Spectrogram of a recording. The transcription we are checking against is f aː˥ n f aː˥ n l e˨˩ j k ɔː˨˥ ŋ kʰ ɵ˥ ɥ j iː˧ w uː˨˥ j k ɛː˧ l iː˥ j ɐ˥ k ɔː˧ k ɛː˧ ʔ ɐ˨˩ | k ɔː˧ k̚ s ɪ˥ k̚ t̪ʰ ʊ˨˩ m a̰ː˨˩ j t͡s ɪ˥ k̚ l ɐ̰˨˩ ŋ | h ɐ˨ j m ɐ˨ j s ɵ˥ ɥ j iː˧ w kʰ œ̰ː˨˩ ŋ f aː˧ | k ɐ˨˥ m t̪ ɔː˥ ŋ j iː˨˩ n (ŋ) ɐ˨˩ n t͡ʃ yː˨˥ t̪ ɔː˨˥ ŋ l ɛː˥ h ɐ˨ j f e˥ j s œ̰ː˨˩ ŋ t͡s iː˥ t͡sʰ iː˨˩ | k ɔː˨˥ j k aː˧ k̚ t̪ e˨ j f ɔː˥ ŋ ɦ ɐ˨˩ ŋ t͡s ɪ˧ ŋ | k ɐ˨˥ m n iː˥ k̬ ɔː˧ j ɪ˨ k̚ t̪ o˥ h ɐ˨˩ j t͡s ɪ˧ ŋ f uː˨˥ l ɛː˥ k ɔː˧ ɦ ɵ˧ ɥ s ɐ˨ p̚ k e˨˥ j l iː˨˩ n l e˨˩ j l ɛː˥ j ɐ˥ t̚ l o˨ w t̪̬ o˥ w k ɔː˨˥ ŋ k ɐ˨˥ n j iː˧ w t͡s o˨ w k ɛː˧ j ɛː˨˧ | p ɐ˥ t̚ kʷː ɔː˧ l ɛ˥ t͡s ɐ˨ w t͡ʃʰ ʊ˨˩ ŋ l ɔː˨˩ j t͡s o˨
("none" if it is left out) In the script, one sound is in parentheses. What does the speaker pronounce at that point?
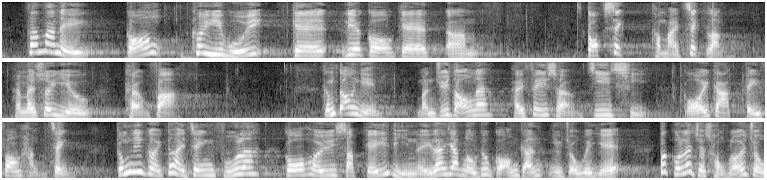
m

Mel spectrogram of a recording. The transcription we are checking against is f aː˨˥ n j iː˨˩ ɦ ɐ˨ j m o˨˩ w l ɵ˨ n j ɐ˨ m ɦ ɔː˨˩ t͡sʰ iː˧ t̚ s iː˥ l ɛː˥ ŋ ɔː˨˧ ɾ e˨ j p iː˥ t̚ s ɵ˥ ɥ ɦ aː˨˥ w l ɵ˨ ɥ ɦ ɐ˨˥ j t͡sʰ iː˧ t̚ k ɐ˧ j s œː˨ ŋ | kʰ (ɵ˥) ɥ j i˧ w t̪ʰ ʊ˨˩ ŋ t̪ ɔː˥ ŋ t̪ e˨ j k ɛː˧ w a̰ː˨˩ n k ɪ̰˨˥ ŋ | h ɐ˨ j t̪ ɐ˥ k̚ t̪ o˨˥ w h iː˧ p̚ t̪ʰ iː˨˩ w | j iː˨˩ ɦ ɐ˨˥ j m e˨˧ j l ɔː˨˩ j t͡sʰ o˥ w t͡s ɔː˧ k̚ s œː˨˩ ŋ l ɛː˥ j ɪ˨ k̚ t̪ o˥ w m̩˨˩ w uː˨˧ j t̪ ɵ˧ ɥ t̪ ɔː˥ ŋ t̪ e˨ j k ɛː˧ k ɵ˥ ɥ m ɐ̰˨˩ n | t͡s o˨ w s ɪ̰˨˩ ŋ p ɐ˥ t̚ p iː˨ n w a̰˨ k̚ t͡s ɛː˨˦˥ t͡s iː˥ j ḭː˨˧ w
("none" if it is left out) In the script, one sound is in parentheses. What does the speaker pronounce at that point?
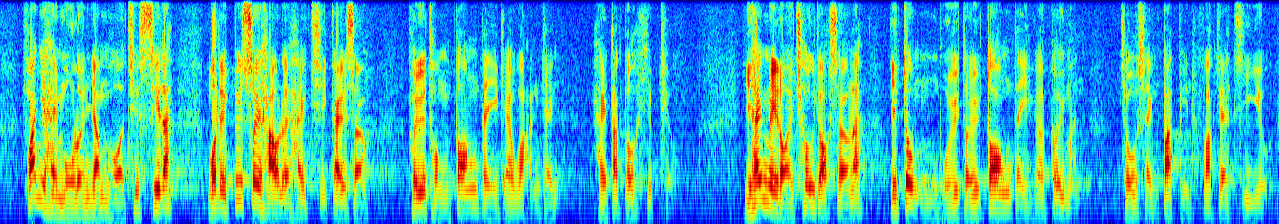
ɵ˨˧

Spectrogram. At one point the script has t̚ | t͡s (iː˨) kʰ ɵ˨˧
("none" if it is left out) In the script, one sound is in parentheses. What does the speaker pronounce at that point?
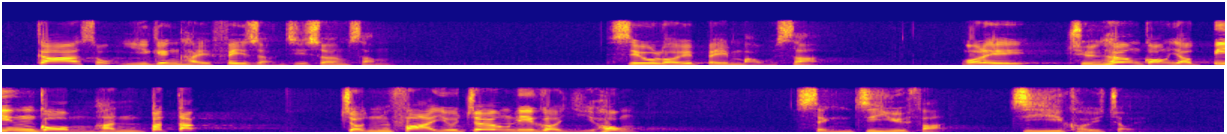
iː˨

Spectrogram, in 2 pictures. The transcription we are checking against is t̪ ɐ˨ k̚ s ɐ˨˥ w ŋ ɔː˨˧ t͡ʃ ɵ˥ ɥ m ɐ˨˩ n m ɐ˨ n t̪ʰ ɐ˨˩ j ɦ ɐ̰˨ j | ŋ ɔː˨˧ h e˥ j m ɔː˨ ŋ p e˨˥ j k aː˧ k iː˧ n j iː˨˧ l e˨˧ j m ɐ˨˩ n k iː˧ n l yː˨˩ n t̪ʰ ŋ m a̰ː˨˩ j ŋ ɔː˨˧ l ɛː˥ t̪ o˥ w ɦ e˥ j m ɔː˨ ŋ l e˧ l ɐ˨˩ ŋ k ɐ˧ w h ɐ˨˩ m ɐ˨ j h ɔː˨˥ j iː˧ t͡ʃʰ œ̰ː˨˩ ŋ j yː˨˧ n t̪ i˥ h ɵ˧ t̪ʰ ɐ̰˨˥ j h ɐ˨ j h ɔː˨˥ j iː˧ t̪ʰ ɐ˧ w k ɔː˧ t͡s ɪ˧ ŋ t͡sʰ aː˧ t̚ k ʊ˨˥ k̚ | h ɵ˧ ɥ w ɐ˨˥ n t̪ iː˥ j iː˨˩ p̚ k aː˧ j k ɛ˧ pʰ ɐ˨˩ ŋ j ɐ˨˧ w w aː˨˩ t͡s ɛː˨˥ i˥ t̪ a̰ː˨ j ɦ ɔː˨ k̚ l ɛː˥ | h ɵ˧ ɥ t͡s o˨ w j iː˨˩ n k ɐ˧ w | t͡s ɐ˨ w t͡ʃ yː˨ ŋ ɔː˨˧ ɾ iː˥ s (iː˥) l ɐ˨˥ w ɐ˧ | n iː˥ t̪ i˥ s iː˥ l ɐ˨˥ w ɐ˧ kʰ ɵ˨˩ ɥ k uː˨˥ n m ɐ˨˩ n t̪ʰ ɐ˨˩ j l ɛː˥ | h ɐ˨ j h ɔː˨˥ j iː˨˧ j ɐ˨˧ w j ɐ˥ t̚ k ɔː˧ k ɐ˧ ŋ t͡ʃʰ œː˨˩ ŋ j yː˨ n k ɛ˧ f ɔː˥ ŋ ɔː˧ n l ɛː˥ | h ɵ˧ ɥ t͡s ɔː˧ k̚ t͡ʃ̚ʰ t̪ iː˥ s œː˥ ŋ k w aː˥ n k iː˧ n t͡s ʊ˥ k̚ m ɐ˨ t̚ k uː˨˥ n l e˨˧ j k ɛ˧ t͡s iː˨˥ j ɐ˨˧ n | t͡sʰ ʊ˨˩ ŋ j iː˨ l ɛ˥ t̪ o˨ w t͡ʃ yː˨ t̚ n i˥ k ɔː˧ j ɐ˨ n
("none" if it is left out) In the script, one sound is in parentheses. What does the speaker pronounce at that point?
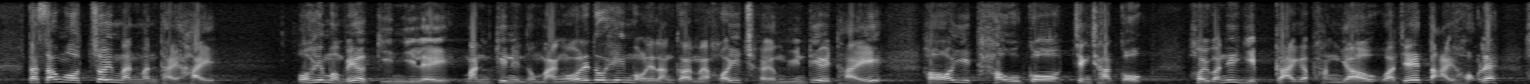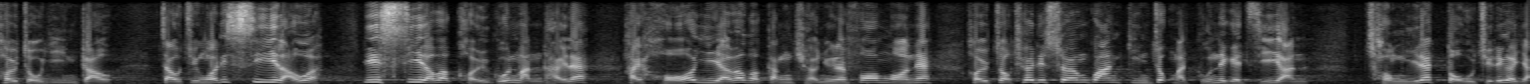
iː˥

